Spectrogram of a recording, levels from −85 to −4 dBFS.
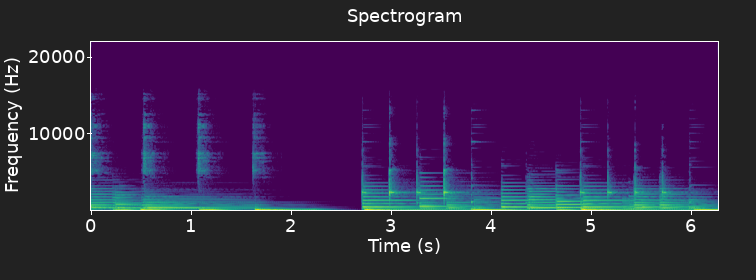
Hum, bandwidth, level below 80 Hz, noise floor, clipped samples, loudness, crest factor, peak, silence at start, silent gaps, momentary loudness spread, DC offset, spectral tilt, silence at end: none; 11.5 kHz; -24 dBFS; -42 dBFS; under 0.1%; -22 LUFS; 18 dB; -2 dBFS; 0 s; none; 9 LU; under 0.1%; -7.5 dB/octave; 0 s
